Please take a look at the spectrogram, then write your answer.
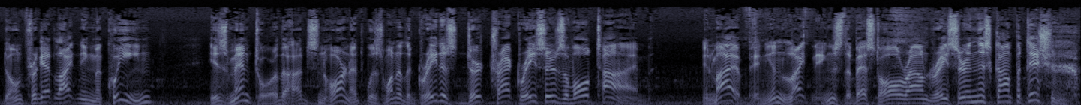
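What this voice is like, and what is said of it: Exaggerated Southern American accent. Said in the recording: “every American character have a super, Western, American, Southern accent?”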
